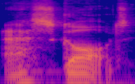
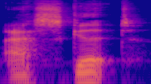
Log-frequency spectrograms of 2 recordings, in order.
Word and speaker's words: Ascot: class English people which apparently it's not Royal Ascot it's Royal asot for those that were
